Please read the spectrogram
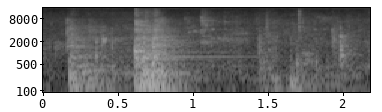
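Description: Two dull knocks about half a second apart, the second louder, from a guitarist handling things on stage.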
